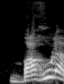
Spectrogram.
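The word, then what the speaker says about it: ବାହୁଡ଼ା: उसको बोलते हैं बाहुड़ा बाहुड़ा मतलब रिटर्न जो लौटते हैं हिंदी में लोग बोलते हैं बहुदा बहुदा अब बहुदा नहीं होता है बाहुड़ा वो लौट के आ रहे हैं।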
